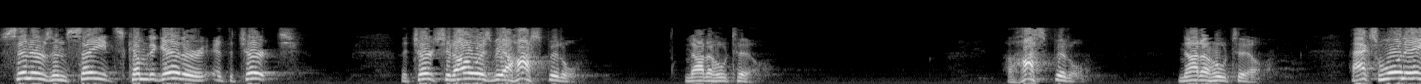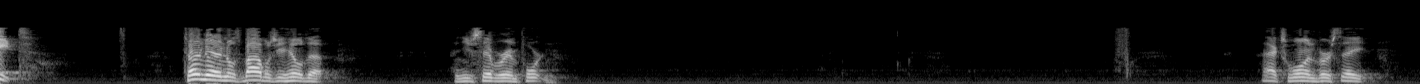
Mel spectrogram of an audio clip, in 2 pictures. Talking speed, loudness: 90 wpm, -12 LUFS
